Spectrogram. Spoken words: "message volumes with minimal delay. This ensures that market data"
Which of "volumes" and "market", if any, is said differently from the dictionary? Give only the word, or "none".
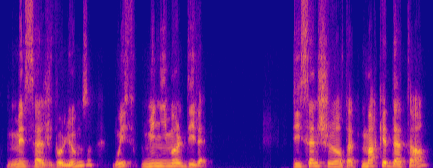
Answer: none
